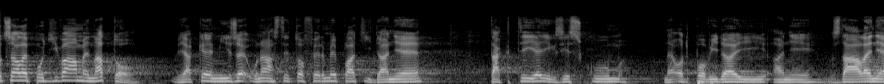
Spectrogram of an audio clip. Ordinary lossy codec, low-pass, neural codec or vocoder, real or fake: Opus, 64 kbps; 9.9 kHz; none; real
